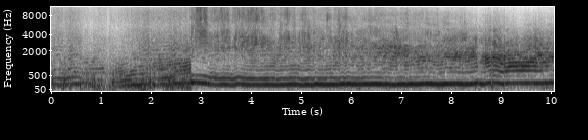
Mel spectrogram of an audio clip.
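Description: Rally car engine revving hard under load: its pitch climbs for a second or two, shifts abruptly about three seconds in, then holds high and steady, with a quick dip and rise near the end.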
